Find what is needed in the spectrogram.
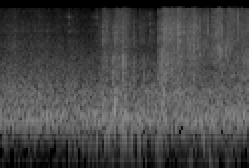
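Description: Plastic bag crinkling and rustling as the folded hoop petticoat inside it is handled, the rustling starting about a second in.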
